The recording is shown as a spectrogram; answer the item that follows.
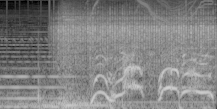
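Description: Cartoon soundtrack with background music. About half a second in, a crash sound effect starts as a door is smashed open and carries on as a hiss of noise. Then comes a run of short rising-and-falling cartoon cries.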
